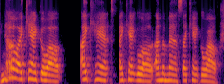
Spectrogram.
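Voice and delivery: hammed-up self-pity turning friends down; mock whiny refusal. Heartbroken woman refusing her friends, hammed-up whine.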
